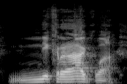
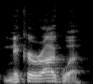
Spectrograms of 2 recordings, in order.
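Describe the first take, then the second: First: It is said Spanish-style with rolled R sounds. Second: It is said with a plain English accent. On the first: The speaker calls it wrong. "you cannot roll your R's and have the tongue going in every direction" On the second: The speaker calls it right. "when you say Nicaragua"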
